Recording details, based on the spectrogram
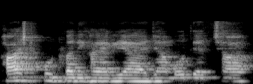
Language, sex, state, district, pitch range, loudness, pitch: Hindi, male, Bihar, Jahanabad, 145-155 Hz, -18 LUFS, 150 Hz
